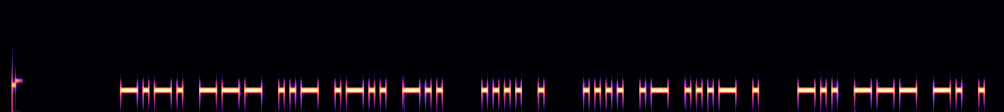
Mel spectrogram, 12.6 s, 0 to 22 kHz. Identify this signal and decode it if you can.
Morse code, heard as a keyed tone, about 17 wpm, 700 Hz. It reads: COULD HE HAVE DONE
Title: Sentences from Top 1000 Words - Review Part 3 - 17wpm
